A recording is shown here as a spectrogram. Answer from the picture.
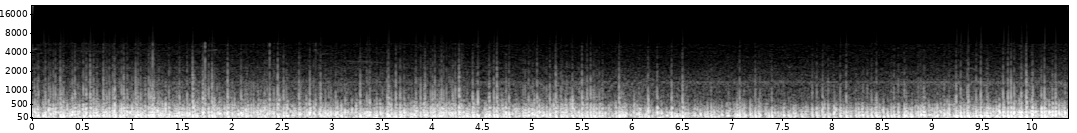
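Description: Ares I-X's four-segment solid rocket motor burning in flight: a steady low rumble with constant crackle.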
